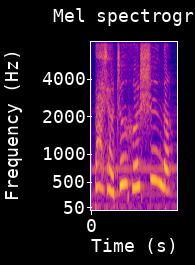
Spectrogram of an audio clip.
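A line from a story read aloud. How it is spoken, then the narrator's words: Excited shout. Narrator (Chinese): 他兴奋地喊着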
